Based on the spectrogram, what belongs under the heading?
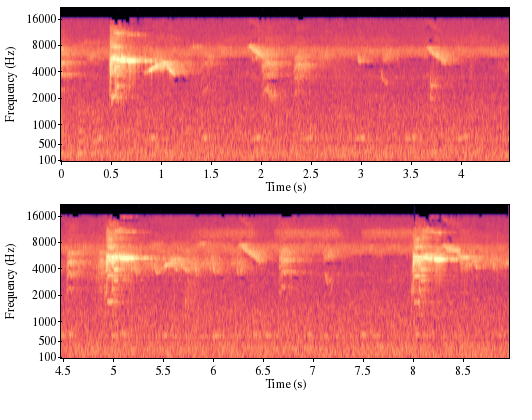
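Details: Common starling singing: thin high whistles and downward-sliding slurs, punctuated roughly every three to four seconds by sharp broadband clicks, over a quiet background.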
